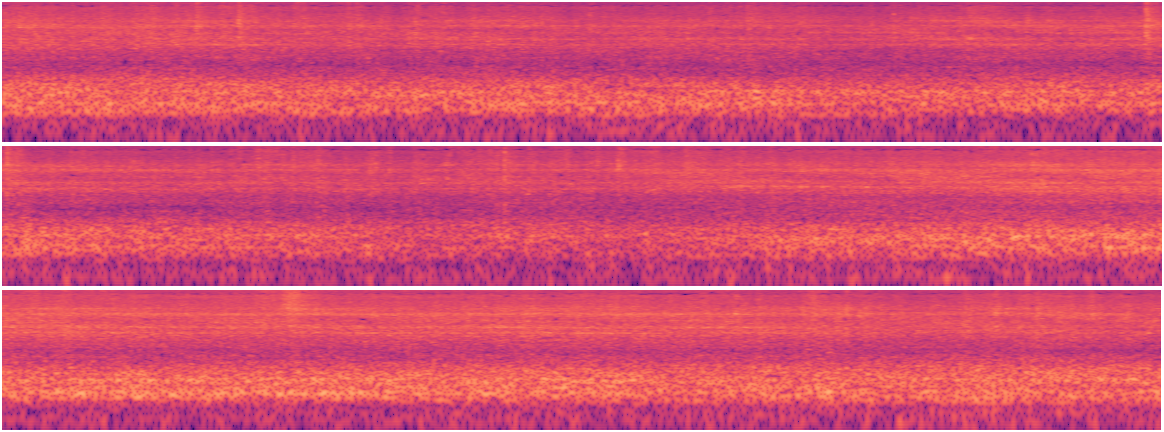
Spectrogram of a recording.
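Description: Freight train of flat wagons loaded with rails rolling past: a steady rumble of wheels on the track, with a few sharp clicks along the way.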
